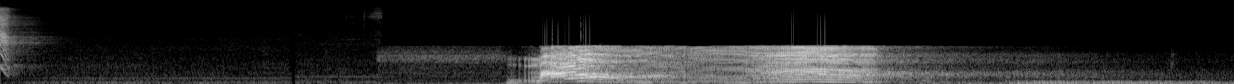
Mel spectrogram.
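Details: A small bullfrog, described as bravely protecting money and defending itself, gives two loud, harsh, drawn-out screams with wavering, buzzy harmonics. The first runs about two seconds and the second swells a moment later. A faint low hum lies underneath.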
